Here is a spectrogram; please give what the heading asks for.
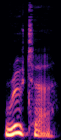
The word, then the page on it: router: British English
